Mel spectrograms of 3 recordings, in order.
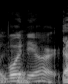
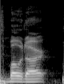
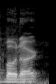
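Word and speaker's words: Bois d'Arc: I thought it was Boys the Ark. – No, I can say it's Boys. It's Bodark. – Bodark. – It's pronounced Bodark. It's French.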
